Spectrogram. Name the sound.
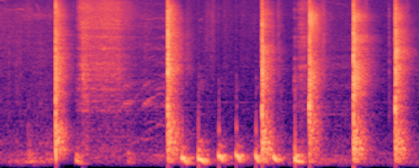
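slow clap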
